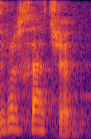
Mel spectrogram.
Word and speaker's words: Versace: Don't take it from me, Donatella will tell you how to say it. It's Versace.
